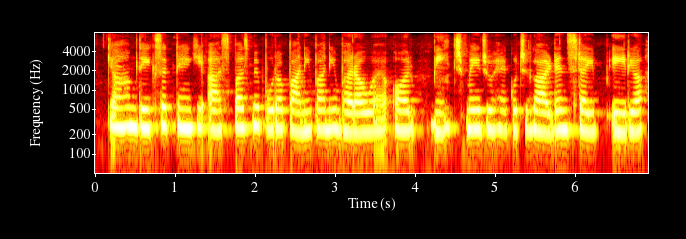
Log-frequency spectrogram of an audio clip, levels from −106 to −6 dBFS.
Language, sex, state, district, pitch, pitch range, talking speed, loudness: Hindi, female, Uttar Pradesh, Varanasi, 240 Hz, 235-255 Hz, 200 wpm, -14 LUFS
